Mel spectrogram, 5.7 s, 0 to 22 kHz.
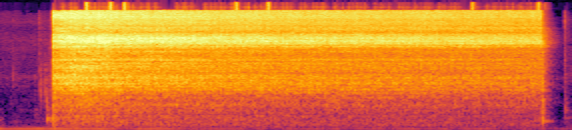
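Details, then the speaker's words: Polti Vaporetto 2400 steam cleaner after cleaning and rebuilding its solenoid valve, pressure in the green: a clunk, then a strong steady hiss of steam for about five seconds. Normal steam output restored. "Oh, something clunked there and it went across. Oh yeah! Definitely working now. That's amazing."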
